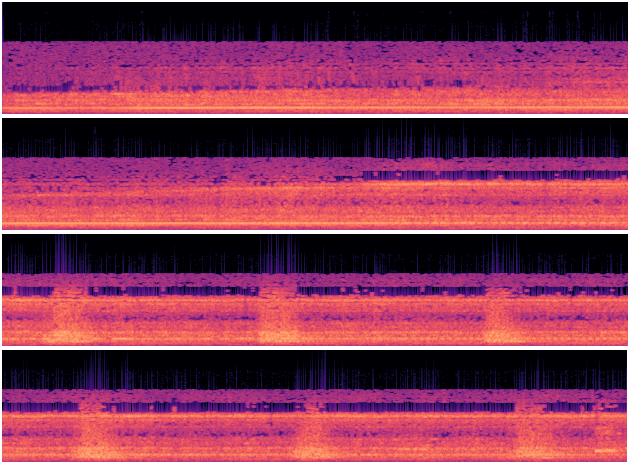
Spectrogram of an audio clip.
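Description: Assembly-line machinery sound effect: a steady mechanical drone that builds up over the first dozen seconds, then, from about halfway through, heavy regular strikes roughly every two and a half to three seconds over the running drone.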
